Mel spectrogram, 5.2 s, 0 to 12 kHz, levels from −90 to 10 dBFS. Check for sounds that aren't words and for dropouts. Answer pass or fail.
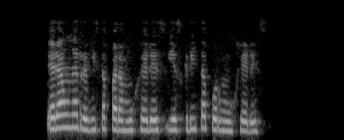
pass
